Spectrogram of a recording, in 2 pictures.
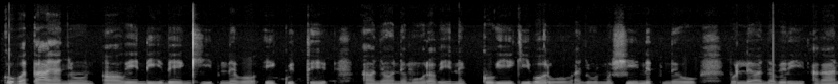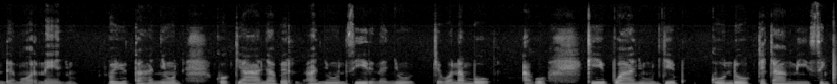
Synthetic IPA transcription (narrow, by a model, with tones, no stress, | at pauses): ko˨bɔ˦t̪a˦˨ja˨ɲʊ˦nɔ˨we˦ndi˦be˦ŋɡi˦t̪̚ne˨βo˨ɪ˦kwi˨t̪ːi˨ | a˨˦ɲɔ˨ne˨mʊ˨ɾɔ˨bɪ˨ne˨˦kːo˦ɡi˦ki˦bɔ˦ɾwo˨a̰˨ɲʊ˦nmo˦ʃi˦ne˨t̪̚ne˨o˦pʊ˨lːe˦ɔ˦ɲa˨be˦ɾi˦a˨ka˦ndɛ˨mɔ˨ɾnɛ̰˨ɲu˨n | ko˦ju˦taː˦˨ɲʊ˦nko˦kja˦ɲa˦bɛ˦ɾa˦ɲʊ˦nsi˦ɾi˨na˨ɲu˦ | t͡ʃe˨βo˨na˦mbo˦k | a˨ko˦kɪ˦pwa˦ɲu˦nt͡ʃe˦p | ko˦ndo˦k̚t͡ʃɛ˦t͡ʃa˦ŋni˦sɪ˦ŋ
